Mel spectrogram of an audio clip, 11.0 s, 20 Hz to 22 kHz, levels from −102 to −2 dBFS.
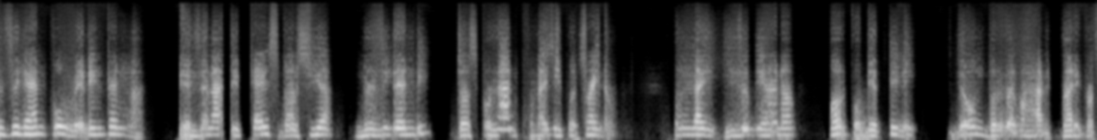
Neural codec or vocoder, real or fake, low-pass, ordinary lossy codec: codec, 44.1 kHz, 0.9 kbps, DAC; fake; 19.8 kHz; none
